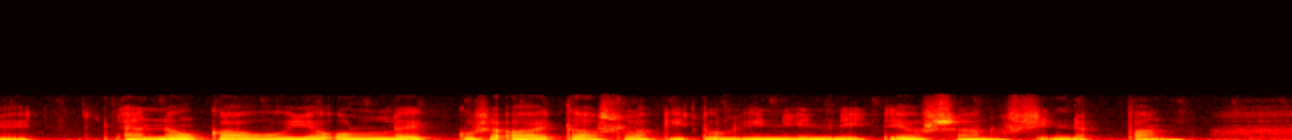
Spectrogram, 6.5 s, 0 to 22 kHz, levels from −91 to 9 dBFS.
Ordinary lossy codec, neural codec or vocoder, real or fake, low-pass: none; none; real; 7.2 kHz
